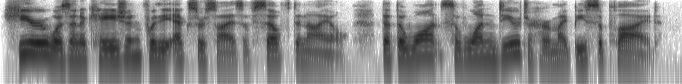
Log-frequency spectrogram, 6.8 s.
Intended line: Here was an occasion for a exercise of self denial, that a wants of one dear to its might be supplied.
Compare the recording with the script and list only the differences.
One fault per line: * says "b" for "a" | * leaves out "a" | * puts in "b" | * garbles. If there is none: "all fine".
* says "the" for "a"
* says "the" for "a"
* says "her" for "its"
